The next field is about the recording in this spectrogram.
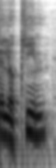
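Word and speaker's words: Elohim: juicio por lo tanto se escribe el nombre de la Misericordia pero se pronuncia eloim que es juicio porque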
